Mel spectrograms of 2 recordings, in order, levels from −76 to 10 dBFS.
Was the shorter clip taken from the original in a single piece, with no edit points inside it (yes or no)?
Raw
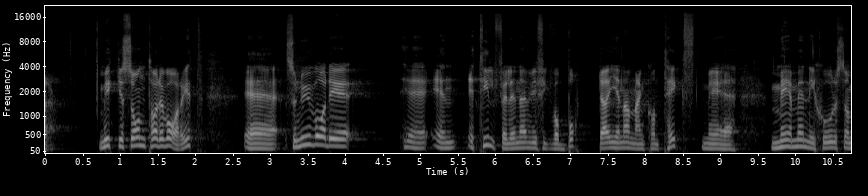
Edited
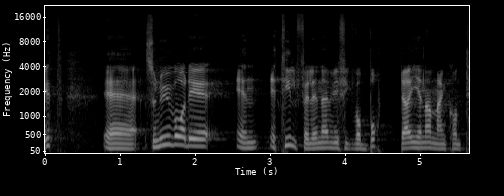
no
